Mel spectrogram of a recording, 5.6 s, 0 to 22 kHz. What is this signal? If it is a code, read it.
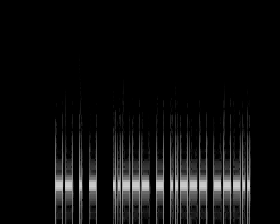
Morse code, heard as a keyed tone, about 25 wpm, 700 Hz. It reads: MET 2T28
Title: CWT Exchange 25wpm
